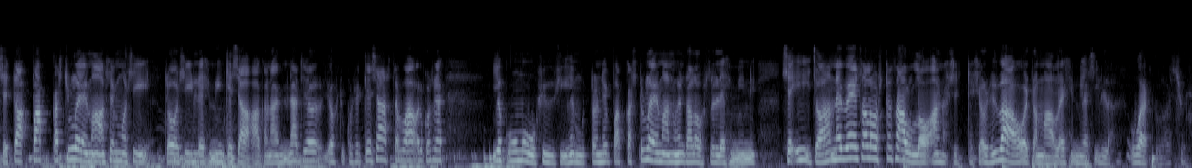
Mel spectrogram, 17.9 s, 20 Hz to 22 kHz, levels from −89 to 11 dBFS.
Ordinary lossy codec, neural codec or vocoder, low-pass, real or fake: Opus, 64 kbps; none; 7.2 kHz; real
